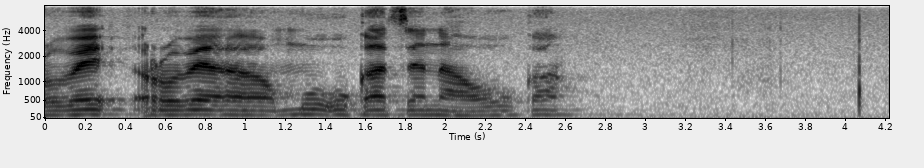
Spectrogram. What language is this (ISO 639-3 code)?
nso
